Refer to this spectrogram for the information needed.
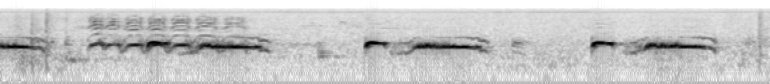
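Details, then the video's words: A male Barbary dove coos faster and livelier than others: low, rolling two-part coos, a short note then a longer purring one, about every two seconds; faint higher chirps overlap the first. "Gyorsítottan turbékoló gerle"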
